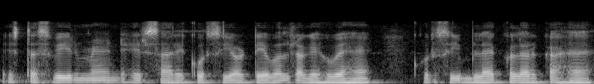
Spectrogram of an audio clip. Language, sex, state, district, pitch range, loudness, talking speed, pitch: Hindi, male, Jharkhand, Deoghar, 95-100 Hz, -18 LUFS, 160 wpm, 95 Hz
